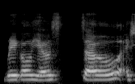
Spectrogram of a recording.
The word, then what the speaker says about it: Rigoglioso: It's very important to pronounce her last name properly. We have learned it often gets mispronounced. So Reguilloso, she is an expert in the feminine,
